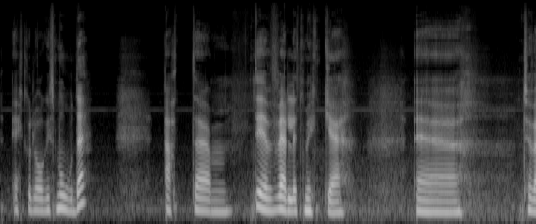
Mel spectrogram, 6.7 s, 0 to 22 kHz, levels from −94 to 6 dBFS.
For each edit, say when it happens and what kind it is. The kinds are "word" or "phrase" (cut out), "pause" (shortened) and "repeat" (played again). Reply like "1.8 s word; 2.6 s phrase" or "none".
none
